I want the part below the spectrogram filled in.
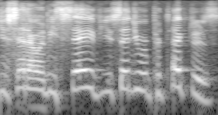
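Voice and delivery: high dragon voice with a small snarl. Voicing the dragon in the story as it speaks: slightly snarling dragon voice. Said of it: "kind of snarls a little bit and says".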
